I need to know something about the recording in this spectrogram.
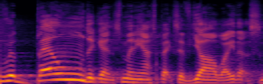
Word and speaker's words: Yahweh: against many aspects of Yahweh. That's the name for the Jewish God, at least according to many people. That's the correct pronunciation of the name that you're not supposed to pronounce.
